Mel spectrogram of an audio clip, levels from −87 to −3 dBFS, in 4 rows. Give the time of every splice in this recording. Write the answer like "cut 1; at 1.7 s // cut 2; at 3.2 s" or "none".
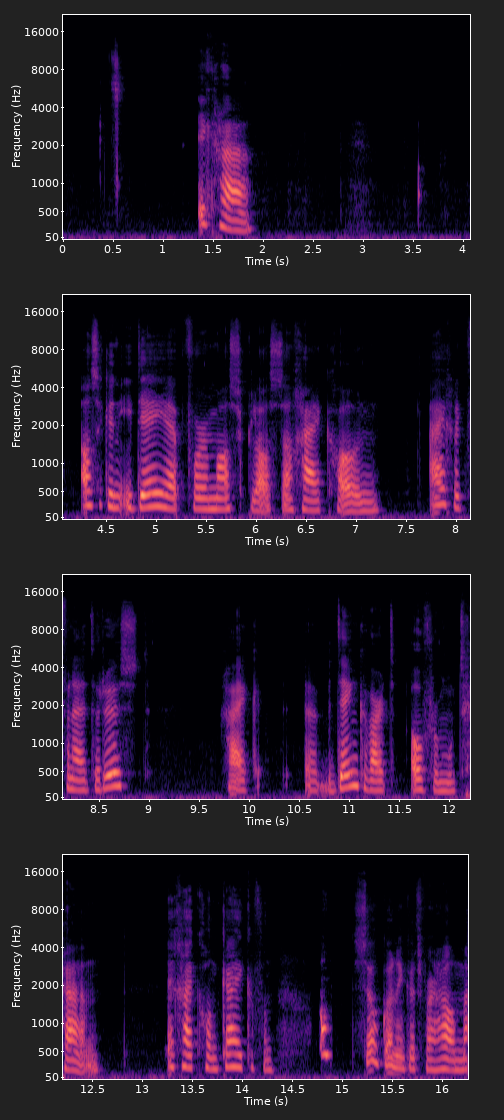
cut 1; at 13.2 s // cut 2; at 14.9 s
